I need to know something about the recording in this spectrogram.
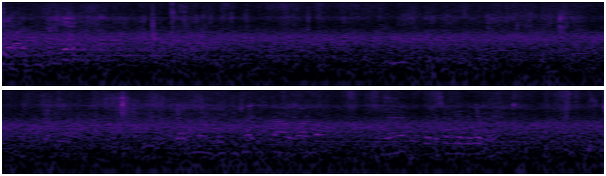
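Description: A woman reads aloud calmly at a distance, outdoors.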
